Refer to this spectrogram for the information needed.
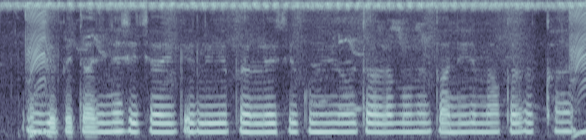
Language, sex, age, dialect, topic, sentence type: Hindi, female, 25-30, Kanauji Braj Bhasha, agriculture, statement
